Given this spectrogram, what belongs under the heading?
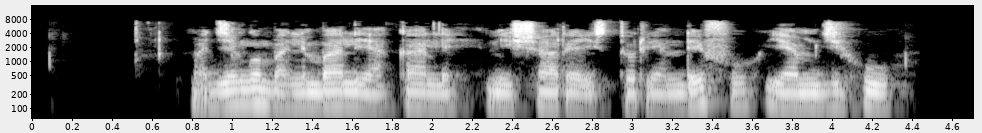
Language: Swahili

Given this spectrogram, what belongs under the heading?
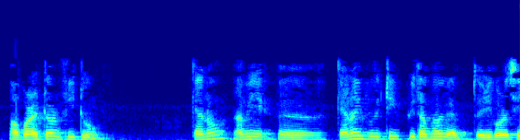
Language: Bangla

